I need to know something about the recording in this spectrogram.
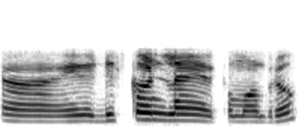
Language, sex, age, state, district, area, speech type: Tamil, male, 18-30, Tamil Nadu, Kallakurichi, rural, conversation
